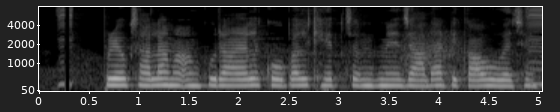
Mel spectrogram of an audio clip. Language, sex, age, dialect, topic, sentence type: Maithili, female, 18-24, Angika, agriculture, statement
